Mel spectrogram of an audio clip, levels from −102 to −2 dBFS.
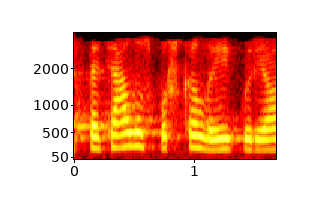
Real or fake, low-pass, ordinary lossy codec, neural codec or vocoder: real; 3.6 kHz; MP3, 32 kbps; none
